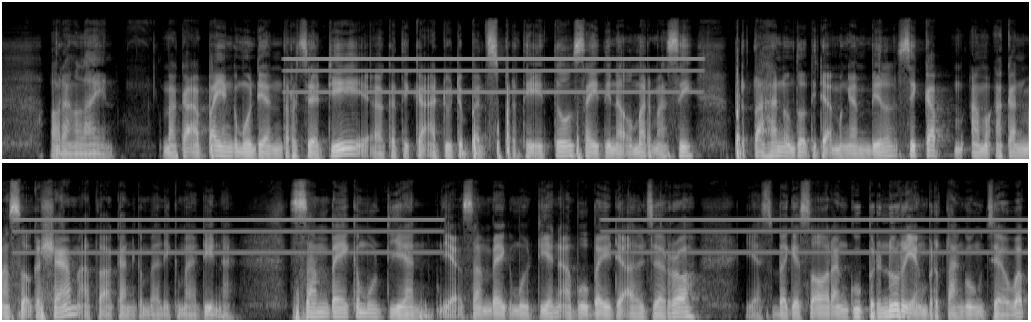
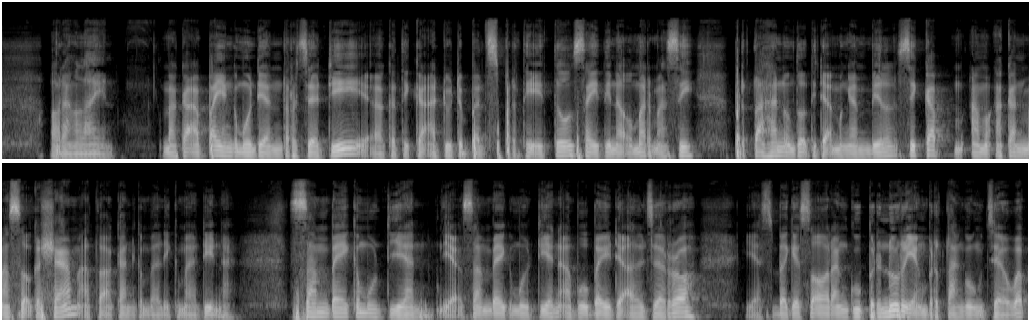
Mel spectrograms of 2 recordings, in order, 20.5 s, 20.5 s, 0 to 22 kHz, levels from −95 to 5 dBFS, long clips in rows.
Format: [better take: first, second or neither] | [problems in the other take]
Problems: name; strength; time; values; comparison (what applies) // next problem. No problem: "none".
second | high-pitched whine; loud; from 3 to 7 s, from 10 to 15 s and from 16 s on; 5 kHz, 8 dB below the speech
